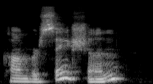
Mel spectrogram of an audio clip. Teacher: for example, the word conversation, there I have third syllable stress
